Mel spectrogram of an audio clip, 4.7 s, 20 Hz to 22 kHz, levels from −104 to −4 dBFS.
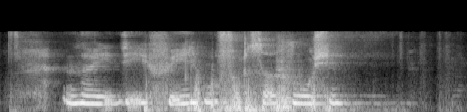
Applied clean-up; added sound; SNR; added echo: none; none; none; reverberation time 0.8 s.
